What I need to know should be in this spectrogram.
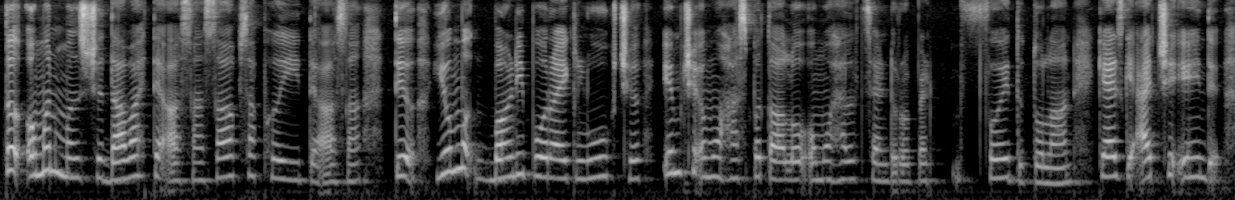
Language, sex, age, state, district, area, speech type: Kashmiri, male, 18-30, Jammu and Kashmir, Bandipora, rural, spontaneous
